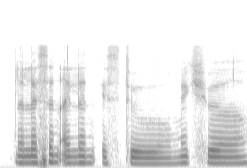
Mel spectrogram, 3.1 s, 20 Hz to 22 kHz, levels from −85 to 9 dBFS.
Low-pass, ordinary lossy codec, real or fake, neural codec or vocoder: 7.2 kHz; none; real; none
